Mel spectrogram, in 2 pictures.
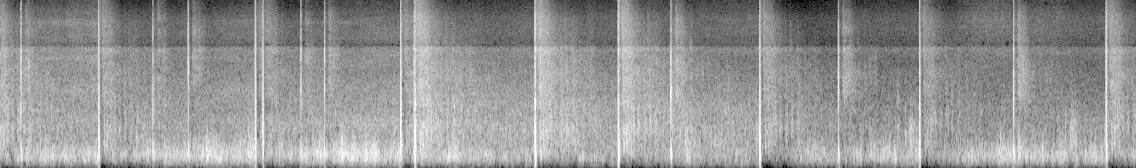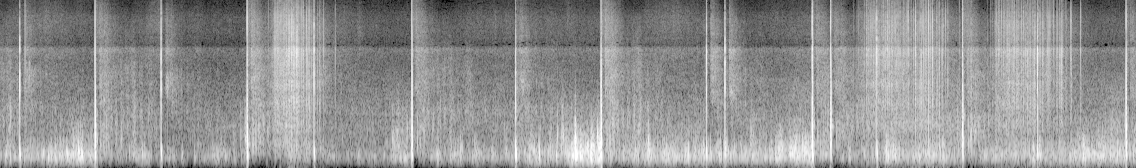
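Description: Flaming Phoenix firework from Cosmic Fireworks' NG range going off shot after shot: a sharp bang about once a second, with hissing and crackling from the bursts between them. A longer hissing stretch comes near the end.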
